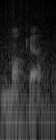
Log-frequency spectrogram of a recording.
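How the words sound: It is said in an English accent. "English people say mocha, and I hate it"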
